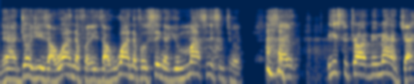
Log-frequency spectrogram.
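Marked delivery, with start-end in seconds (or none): 0.0-3.6 put-on broad Greek accent. Retelling what a restaurateur used to tell the speaker, in a broad Greek accent. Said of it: "And very broad Greek accent".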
